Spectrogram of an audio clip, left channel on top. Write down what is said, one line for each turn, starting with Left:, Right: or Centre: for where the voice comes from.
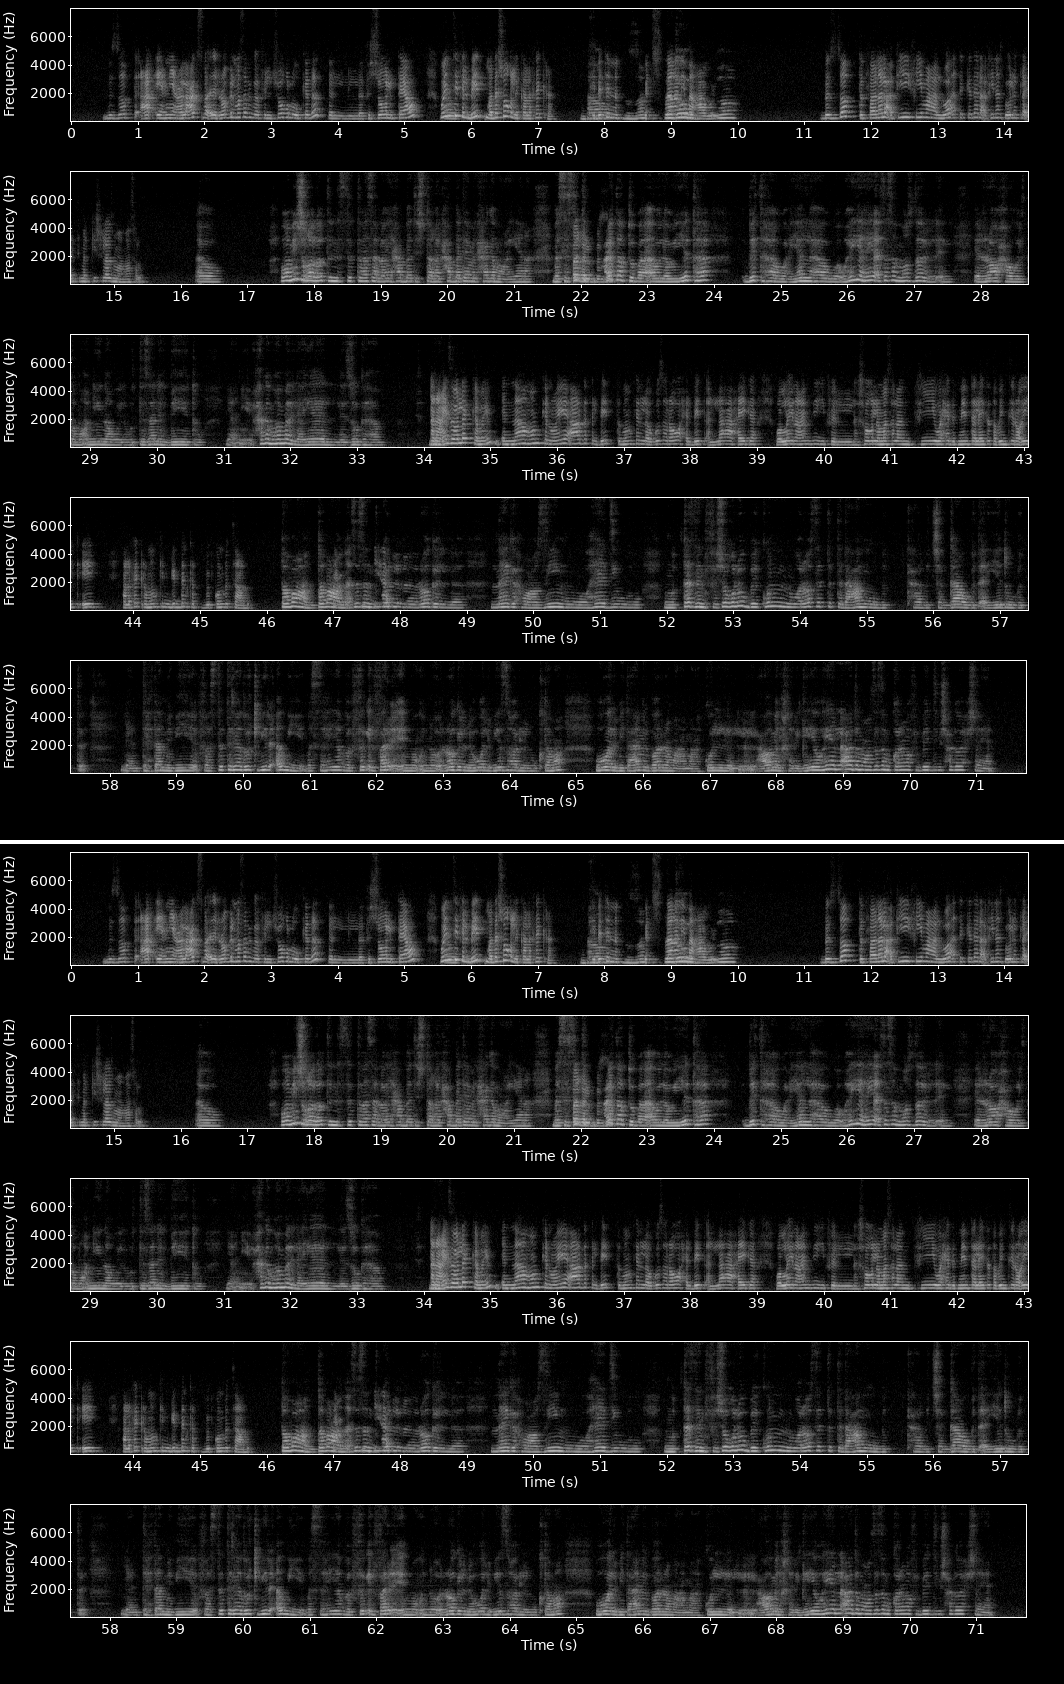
Right: بالظبط ع- يعني على العكس بقى الراجل مثلا بيبقى في الشغل وكده في ال... في الشغل بتاعه وانتي
Left: اه
Right: في البيت ما ده شغلك على فكرة انتي
Left: اه
Right: بيت انك
Left: بالظبط
Right: بتشتغلي
Left: ده دورك
Right: مع
Left: اه
Right: بالظبط فانا لا في في مع الوقت كده لا في ناس بيقولك لا انتي مالكيش لازمة مثلا
Left: اه هو مش غلط
Right: ف-
Left: ان الست مثلا لو هي حابه تشتغل حابه تعمل حاجه معينه بس الست
Right: بتشتغل
Left: بتاعتها
Right: بالظبط
Left: بتبقى اولويتها بيتها وعيالها و- وهي هي اساسا مصدر ال- ال- الراحه والطمانينه وال- واتزان البيت و يعني حاجه مهمه للعيال لزوجها من
Right: انا
Left: غير
Right: عايزه اقول لك كمان انها ممكن وهي قاعده في البيت ممكن لو جوزها روح البيت قال لها حاجه والله انا عندي في الشغل مثلا في واحد اتنين تلاته طب انتي رايك ايه على فكره ممكن جدا كانت بتكون بتساعده
Left: طبعا طبعا
Right: يعني
Left: اساسا
Right: ليها
Left: كل راجل ناجح وعظيم وهادي و- ومتزن في شغله بيكون وراه ست بتدعمه وبتشجعه وبتأيده وبت يعني بتهتم بيه فالست ليها دور كبير قوي بس هي بالفك... الفرق انه انه الراجل اللي هو اللي بيظهر للمجتمع وهو اللي بيتعامل بره مع مع كل العوامل الخارجية وهي اللي قاعدة معززة مكرمة في البيت دي مش حاجة وحشة يعني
